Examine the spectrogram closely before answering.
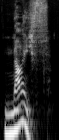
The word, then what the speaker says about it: knife: Knife.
